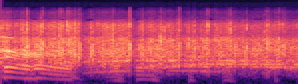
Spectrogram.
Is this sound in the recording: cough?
no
